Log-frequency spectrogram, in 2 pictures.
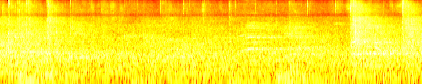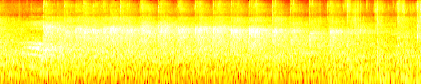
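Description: A racket strikes a shuttlecock with sharp pops.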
